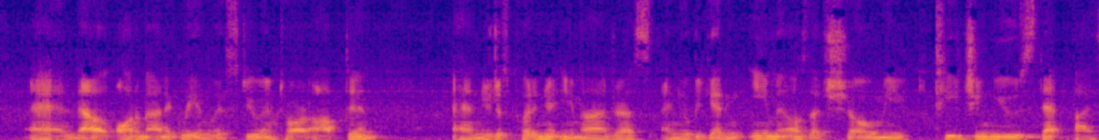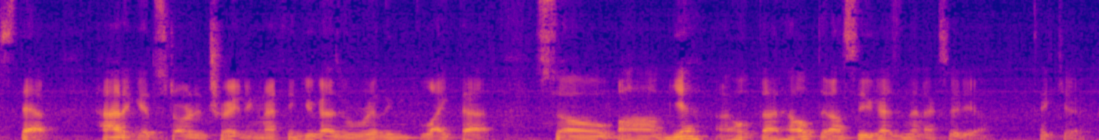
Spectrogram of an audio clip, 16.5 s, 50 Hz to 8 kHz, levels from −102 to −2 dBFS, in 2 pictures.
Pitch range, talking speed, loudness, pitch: 95-115 Hz, 230 wpm, -31 LUFS, 100 Hz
